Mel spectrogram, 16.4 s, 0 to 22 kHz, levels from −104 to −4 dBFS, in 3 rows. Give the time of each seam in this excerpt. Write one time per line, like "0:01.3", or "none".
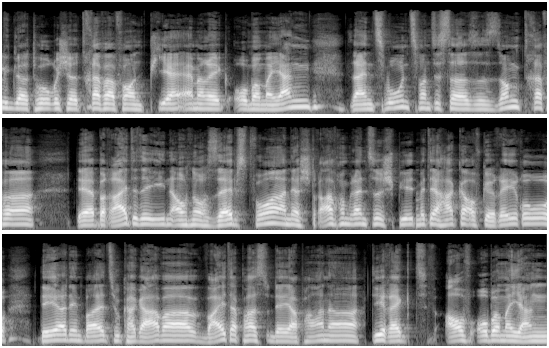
0:09.6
